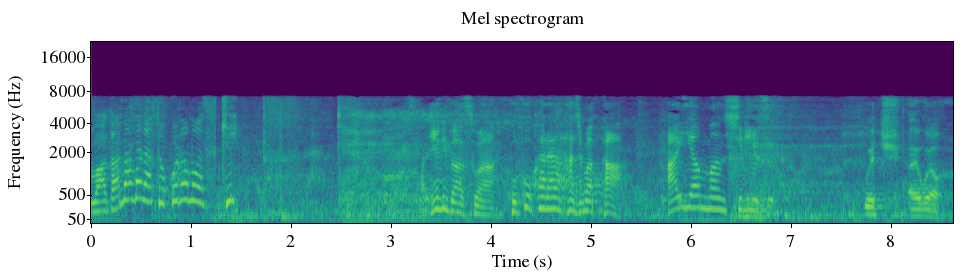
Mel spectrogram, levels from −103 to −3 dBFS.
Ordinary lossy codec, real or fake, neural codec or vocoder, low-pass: MP3, 64 kbps; fake; codec, 16 kHz, 4 kbps, X-Codec, WavLM features, trained on Multilingual LibriSpeech; 7.2 kHz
